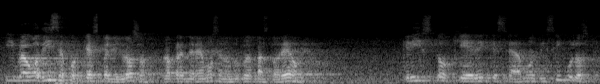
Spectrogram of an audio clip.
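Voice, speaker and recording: A man preaching a sermon in a church, animated and telling stories with humor and asides. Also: fairly high pitch, a little fast, far from the mic, a little hiss or hum. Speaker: pastor. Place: church sanctuary. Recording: echoey hall, mic from afar.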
